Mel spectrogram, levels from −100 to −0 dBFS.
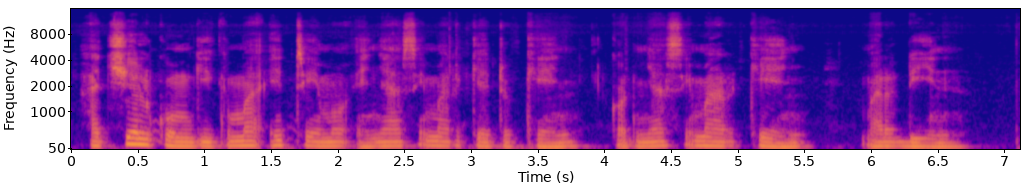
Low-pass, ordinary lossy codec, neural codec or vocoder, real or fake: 14.4 kHz; none; none; real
